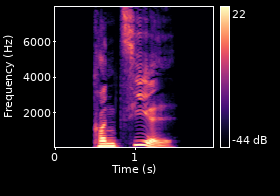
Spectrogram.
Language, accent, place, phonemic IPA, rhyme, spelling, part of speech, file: German, Germany, Berlin, /kɔnˈt͡siːl/, -iːl, Konzil, noun, De-Konzil.ogg
- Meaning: church council, synod (congress of bishops called to decide bindingly on important issues)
